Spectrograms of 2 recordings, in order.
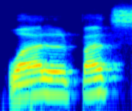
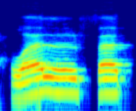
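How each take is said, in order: First: The final consonant is a hissing s sound. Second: The final consonant is a soft breathy h sound. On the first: The speaker calls it wrong. "Dia malahnya ke sa, enggak boleh ya" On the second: The speaker calls it right. "Jadi ke hak ya napas yang keluar bukan suara desis"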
